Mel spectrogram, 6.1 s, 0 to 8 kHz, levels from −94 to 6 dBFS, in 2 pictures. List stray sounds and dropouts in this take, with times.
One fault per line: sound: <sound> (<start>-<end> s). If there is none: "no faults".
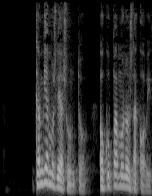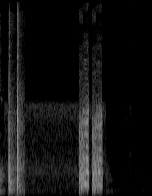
sound: thud (3.2-3.5 s)
sound: laugh (4.6-5.1 s)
